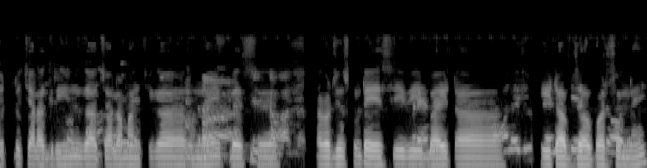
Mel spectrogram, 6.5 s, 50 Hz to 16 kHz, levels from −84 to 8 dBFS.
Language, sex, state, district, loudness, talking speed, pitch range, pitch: Telugu, male, Andhra Pradesh, Guntur, -25 LUFS, 150 wpm, 115-125 Hz, 120 Hz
